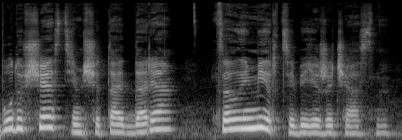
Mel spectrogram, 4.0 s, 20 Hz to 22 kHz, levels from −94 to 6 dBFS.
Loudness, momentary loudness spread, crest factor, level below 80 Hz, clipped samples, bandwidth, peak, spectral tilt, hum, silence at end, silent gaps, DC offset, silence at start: -23 LUFS; 13 LU; 14 dB; -68 dBFS; under 0.1%; 19 kHz; -8 dBFS; -5.5 dB/octave; none; 0.1 s; none; under 0.1%; 0 s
